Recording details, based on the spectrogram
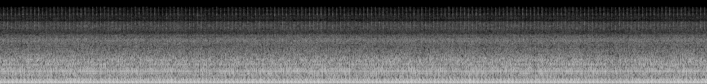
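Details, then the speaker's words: Craftsman M100 push mower after carburetor cleaning, primed and started: a steady, even buzz with no stumbles or surging; it now runs cleanly. "So there we go. Nothing too crazy there, guys."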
